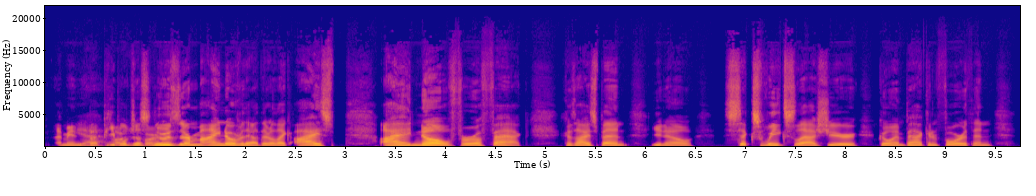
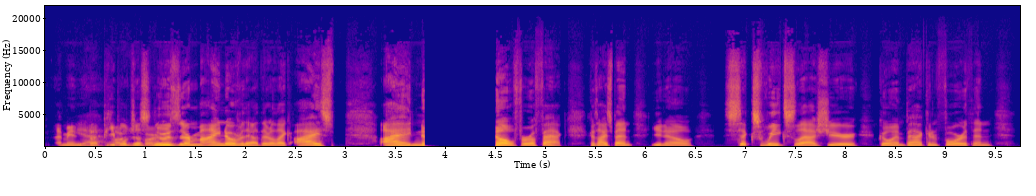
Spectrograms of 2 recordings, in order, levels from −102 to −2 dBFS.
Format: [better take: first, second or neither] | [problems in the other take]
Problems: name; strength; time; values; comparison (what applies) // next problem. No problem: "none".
first | audio freezing; at 4 s for 0.5 s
